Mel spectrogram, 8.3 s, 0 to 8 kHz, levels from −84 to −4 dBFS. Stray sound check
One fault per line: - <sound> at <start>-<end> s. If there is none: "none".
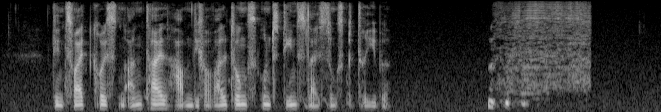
- laugh at 6.1-7.4 s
